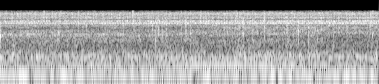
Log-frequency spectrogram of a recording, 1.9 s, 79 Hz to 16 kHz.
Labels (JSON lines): {"label": "anthrophony, boat engine", "recorder": "SoundTrap 300"}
